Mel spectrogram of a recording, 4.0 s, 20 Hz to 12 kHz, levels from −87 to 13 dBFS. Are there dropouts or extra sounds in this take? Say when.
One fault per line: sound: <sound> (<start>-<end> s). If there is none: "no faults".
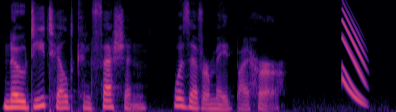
sound: chirp (3.4-3.7 s)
